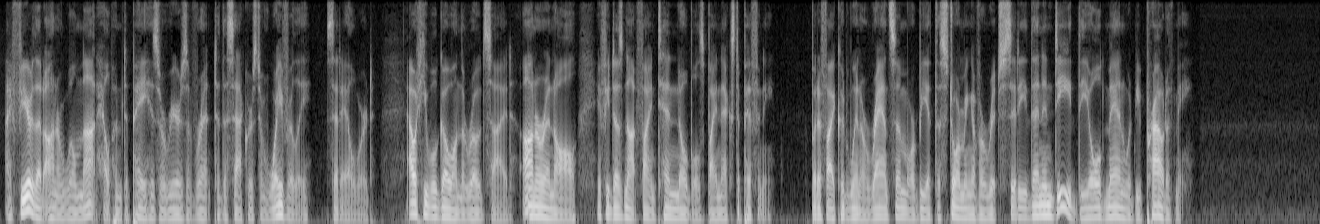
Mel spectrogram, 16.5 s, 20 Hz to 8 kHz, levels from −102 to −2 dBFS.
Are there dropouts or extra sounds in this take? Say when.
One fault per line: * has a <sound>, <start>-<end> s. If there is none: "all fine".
all fine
